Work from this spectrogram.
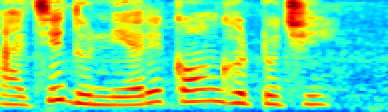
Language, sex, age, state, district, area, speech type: Odia, female, 18-30, Odisha, Rayagada, rural, read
